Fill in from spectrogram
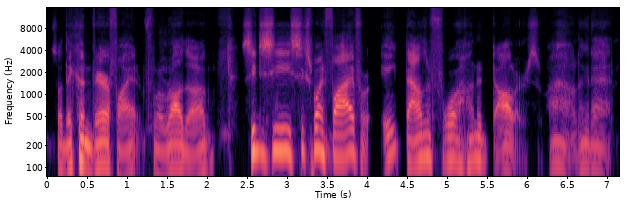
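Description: A man's voice: fairly low pitch, big pitch swings, normal speed, slightly rough, no room sound, studio quality. A man co-hosting a casual comic sales chat, joking and swearing, trailing off with fillers. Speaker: co-host of a comic sales show.

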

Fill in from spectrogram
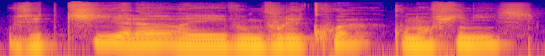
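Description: A man reading aloud and voicing a despairing, disbelieving man who answers in a blunt, rude, sharp-tongued way. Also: fairly high pitch, fairly even intonation, a little fast, close to an everyday voice. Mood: incredulous. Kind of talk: audiobook character voice.

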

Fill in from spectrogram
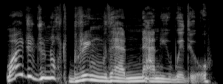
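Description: A woman's voice: deep voice, huge pitch swings, moderate pace, warm tone, dry recording, studio quality, exaggerated voice. A woman voicing an imperious elderly countess who disapproves of everything. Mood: haughty. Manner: haughty, disapproving.

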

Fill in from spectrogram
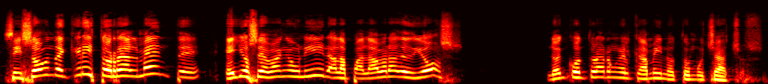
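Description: In a measured, fairly bright, very high voice, a pastor preaches to his church, calling out praise to God and asking the congregation questions head-on. The recording is dry, with clean studio sound.

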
